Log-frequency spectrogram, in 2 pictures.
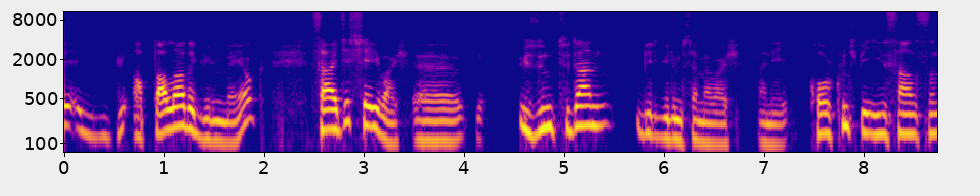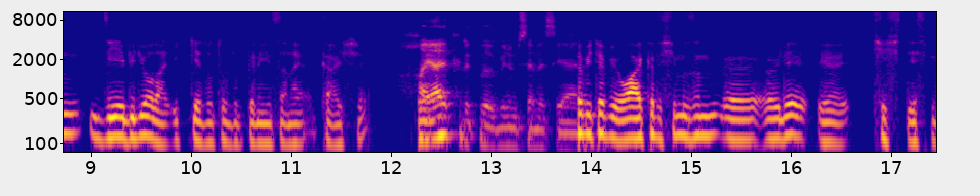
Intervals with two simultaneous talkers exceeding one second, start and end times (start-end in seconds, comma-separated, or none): none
